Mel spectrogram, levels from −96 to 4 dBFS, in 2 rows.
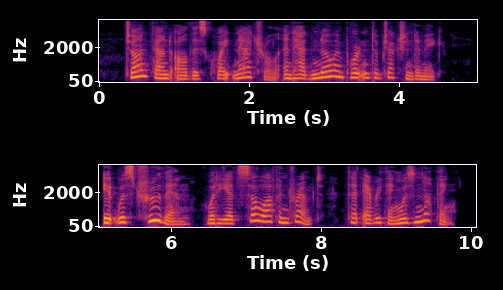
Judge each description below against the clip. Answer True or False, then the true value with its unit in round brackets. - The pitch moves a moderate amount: True (5.0 semitones)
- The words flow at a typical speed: True (160 wpm)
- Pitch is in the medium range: False (210 Hz)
